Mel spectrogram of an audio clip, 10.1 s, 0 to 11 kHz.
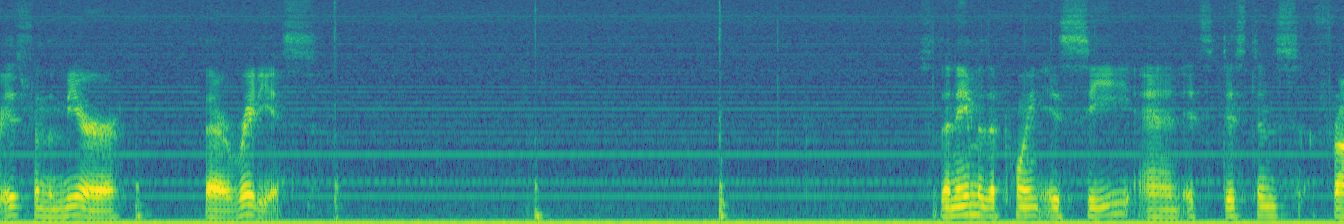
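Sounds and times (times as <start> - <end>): electrical hum: 0.0 - 10.0
fixed steady tones: 2.4 - 8.6.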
